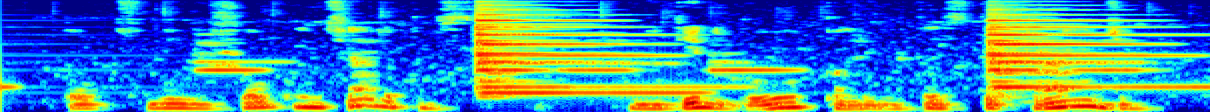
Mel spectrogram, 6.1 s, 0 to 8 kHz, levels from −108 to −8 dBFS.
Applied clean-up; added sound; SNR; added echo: classical method Wiener filter.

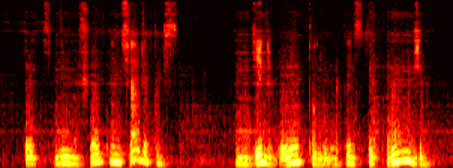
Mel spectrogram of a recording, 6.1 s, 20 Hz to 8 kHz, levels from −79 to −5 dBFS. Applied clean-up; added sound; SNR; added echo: neural separator model SepFormer DNS4.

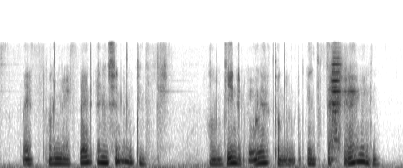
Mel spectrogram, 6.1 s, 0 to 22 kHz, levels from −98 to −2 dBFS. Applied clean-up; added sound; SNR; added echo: neural diffusion model UNIVERSE++.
